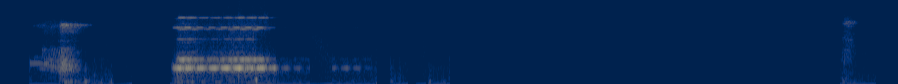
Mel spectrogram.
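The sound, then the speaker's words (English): Someone's telephone rings in the background once in a short electronic trill lasting about a second, preceded by a brief chirp. Quiet silence follows, broken only by a faint click near the end. “Hear somebody's phone ringing in the background.”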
